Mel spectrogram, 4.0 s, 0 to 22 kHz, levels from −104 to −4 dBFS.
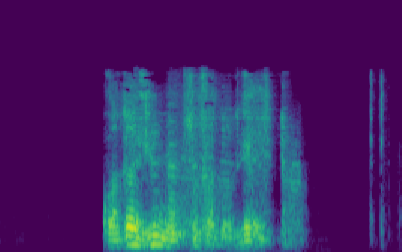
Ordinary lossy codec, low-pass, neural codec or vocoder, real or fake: MP3, 32 kbps; 7.2 kHz; codec, 44.1 kHz, 1.7 kbps, Pupu-Codec; fake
